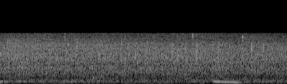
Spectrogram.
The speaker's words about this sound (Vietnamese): Giỏi, một tràng pháo tay cho bạn nhé.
